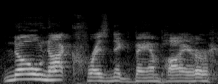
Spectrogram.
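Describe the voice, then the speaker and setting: A young man gives rambling let's-play commentary. His pitch swings widely and his talk wanders from thought to thought, with small laughs slipping in mid-sentence. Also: lively intonation, takes it slowly, a bit bright. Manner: rambling, chatty, jokes and talks to a friend. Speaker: streamer playing a video game.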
